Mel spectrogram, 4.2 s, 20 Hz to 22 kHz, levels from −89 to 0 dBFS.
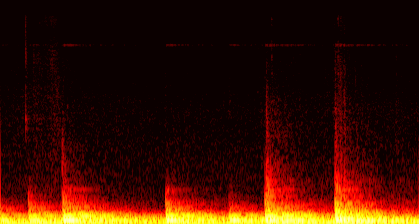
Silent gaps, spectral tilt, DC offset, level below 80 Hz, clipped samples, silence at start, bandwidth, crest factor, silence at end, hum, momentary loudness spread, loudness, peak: none; -13.5 dB/octave; under 0.1%; -18 dBFS; under 0.1%; 0 s; 0.9 kHz; 12 dB; 0 s; none; 8 LU; -16 LUFS; -2 dBFS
